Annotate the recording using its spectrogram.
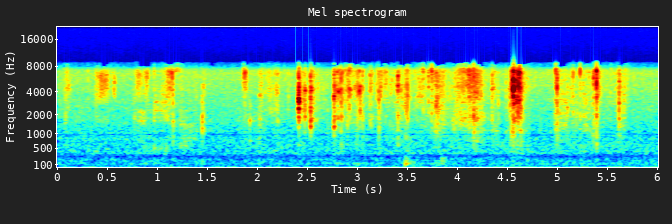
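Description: A handmade paper mini album being handled and turned over by hand: irregular light clicks, taps and rustles of cardstock and paper embellishments, with the sharpest taps about two and a half and four and a half seconds in.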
